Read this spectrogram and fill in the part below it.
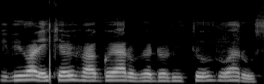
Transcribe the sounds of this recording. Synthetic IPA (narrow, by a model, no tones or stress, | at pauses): iɾiɾwaɾekeawefaɡɔjaɾoɣɛdɔɾwitoɾoaɾos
